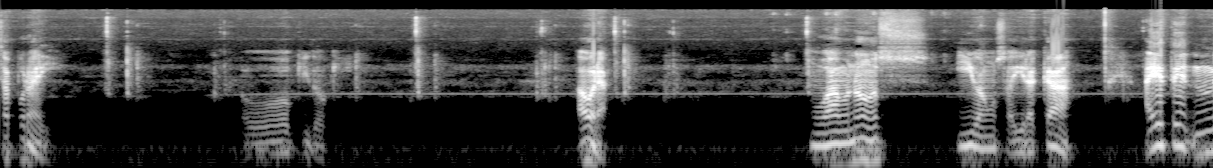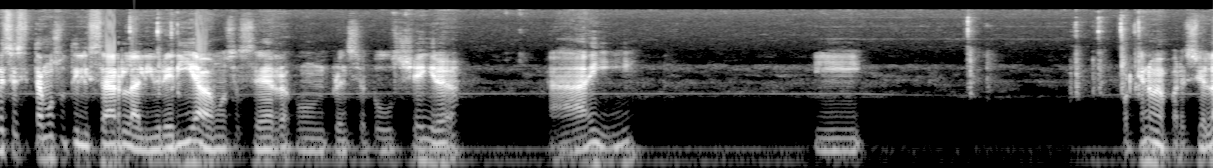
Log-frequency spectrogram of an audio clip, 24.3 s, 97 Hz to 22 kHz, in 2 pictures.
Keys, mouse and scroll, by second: 0.0 KP_5, 0.2 Return, 3.4-4.5 scroll down 2, 5.0 shift+middle click, 5.3-5.7 scroll up 5, 5.9 scroll down 3, 6.0-6.6 scroll up 1, 6.6-6.9 scroll down 1, 6.9 middle click, 8.2 shift+middle click, 8.8 shift+middle click, 9.4 shift+middle click, 9.8-10.5 scroll up 1, 10.5 click, 11.1 shift+click, 11.5 shift+click, 12.1 shift+click, 14.1 shift+middle click, 16.5 shift+a, 18.8 click, 20.0 click, 20.4-21.7 scroll down 6.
